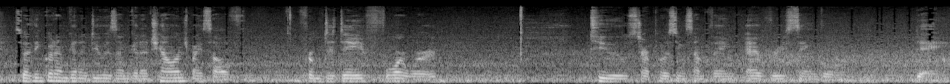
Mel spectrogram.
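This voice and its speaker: A woman speaks at a moderate pace with long, frequent pauses. Loud background noise runs underneath. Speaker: vlogger. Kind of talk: casual vlog chat. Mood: apologetic, relaxed. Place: car. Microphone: phone near.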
